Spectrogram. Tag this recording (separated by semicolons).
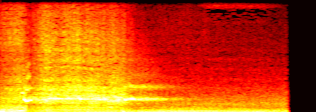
screech; squeal; tire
